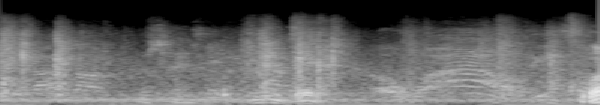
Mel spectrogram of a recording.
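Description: Quiet, indistinct talking in the background, with a few light handling clicks.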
